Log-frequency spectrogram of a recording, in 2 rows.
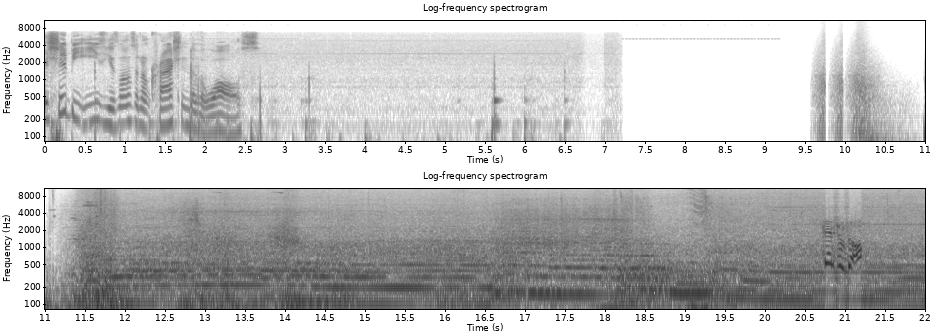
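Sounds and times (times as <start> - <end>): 
speech: 0.0 - 2.9, 21.1 - 21.4
quiet racing video game sounds: 0.0 - 3.5, 7.2 - 9.2
steady beep: 1.2 - 3.2, 7.2 - 9.2
police car engine revving in a racing video game: 11.2 - 21.9.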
